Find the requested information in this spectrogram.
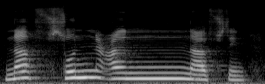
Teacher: تنوین ہے اور اس کے بعد حروف حلقی میں سے کوئی حرف آ رہا ہے, تو آپ نے غنہ ادا کیے بغیر پڑھنا ہوتا ہے. یعنی نفسن ان نفسن پڑھیں گے تو غلط ہو جائے گا.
